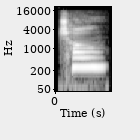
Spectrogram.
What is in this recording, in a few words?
"chou2", pronunciation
